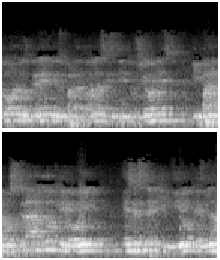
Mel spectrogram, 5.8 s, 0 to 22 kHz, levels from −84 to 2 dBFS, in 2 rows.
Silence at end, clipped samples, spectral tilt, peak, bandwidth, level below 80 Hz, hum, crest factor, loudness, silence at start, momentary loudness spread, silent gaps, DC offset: 0 s; 0.1%; -8 dB/octave; 0 dBFS; 8.8 kHz; -38 dBFS; none; 12 dB; -13 LUFS; 0 s; 9 LU; none; under 0.1%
